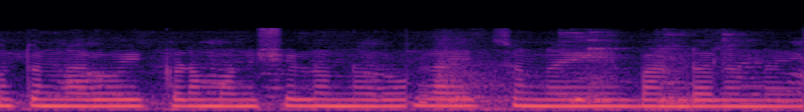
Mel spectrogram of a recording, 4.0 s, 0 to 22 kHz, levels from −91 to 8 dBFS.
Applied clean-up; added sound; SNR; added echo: none; none; none; none.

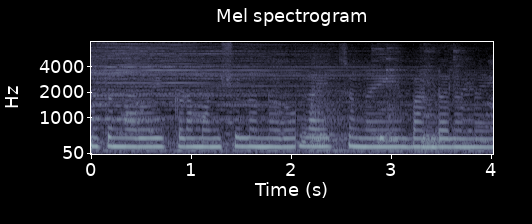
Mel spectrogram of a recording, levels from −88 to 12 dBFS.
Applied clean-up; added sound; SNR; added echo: none; Crash cymbal; 14 dB; none.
